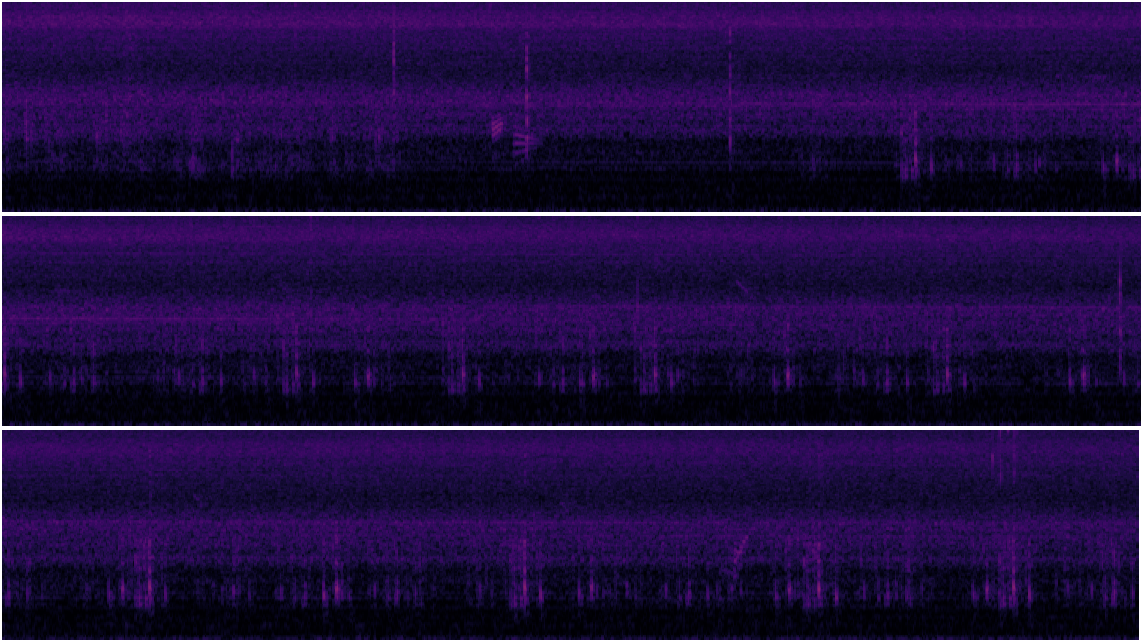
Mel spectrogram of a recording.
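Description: Hooves clop rhythmically on a path as an animal trots.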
